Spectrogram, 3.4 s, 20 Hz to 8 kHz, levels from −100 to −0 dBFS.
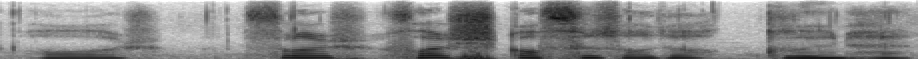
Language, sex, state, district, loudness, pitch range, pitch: Hindi, female, Himachal Pradesh, Shimla, -16 LUFS, 215-260 Hz, 230 Hz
